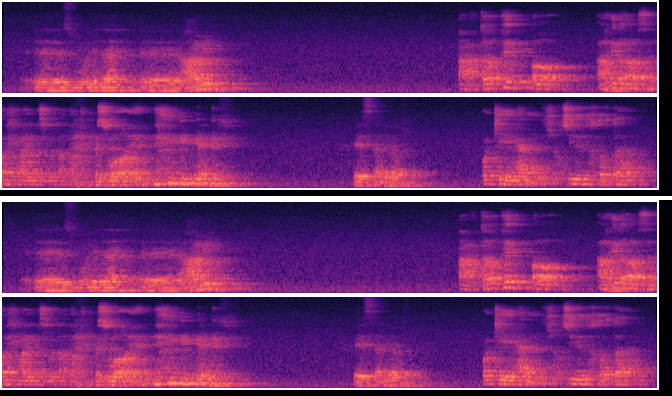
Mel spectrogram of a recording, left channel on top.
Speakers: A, on the left; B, on the left.
A: آه، اسمه ايه ده آه، عربي؟
B: اعتقد اه على
A: حلو.
B: فكرة اه بس انا برخم عليك بس بقولك اعتقد
A: <laughs>
B: بس هو اه يعني <laughs>
A: ماشي اسأل يلا
B: اوكي هل الشخصية اللي انت اخترتها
